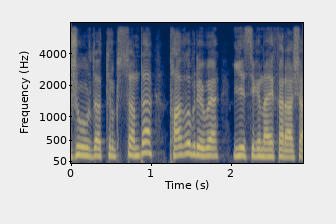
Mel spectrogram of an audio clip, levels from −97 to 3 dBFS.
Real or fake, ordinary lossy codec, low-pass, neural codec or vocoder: fake; none; 7.2 kHz; codec, 16 kHz, 2 kbps, FunCodec, trained on LibriTTS, 25 frames a second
